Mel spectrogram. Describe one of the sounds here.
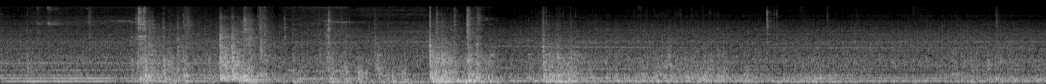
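A garbage truck engine idles with a steady hum.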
